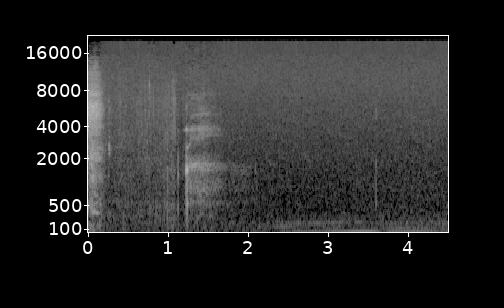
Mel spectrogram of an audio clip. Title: Induced Sneezing and Noseblowing - Part 2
